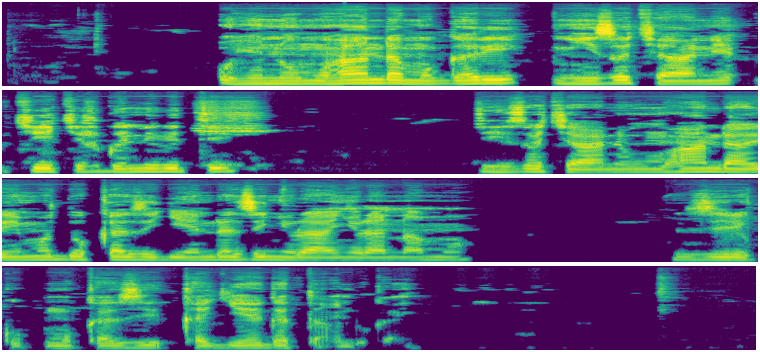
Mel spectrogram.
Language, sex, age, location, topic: Kinyarwanda, female, 18-24, Kigali, government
